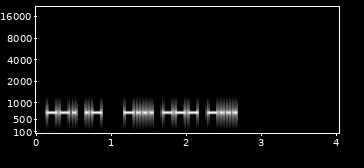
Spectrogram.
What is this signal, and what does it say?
Morse code, heard as a keyed tone, about 37 wpm, 700 Hz. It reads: GA BOB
